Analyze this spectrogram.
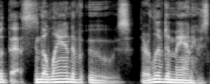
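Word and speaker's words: Uz: think but anyway um it's spelled U okay like o but it's oo but it's oo apparently um and there's no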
